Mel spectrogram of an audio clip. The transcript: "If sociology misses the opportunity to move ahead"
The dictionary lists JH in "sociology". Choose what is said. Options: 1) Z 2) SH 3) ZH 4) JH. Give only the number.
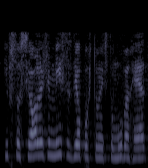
3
